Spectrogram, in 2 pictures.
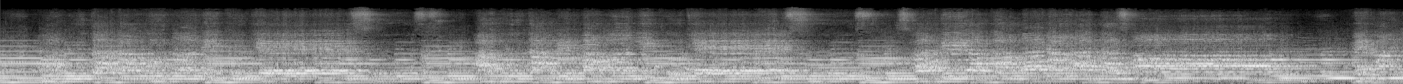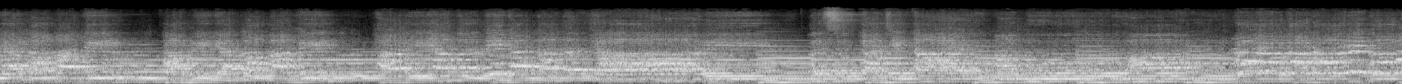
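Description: Mixed church choir of men and women singing together, over low sustained accompaniment notes that step from chord to chord.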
